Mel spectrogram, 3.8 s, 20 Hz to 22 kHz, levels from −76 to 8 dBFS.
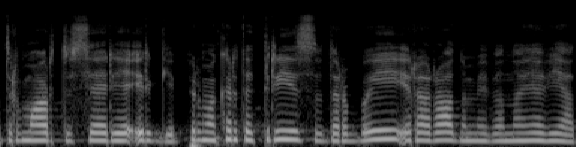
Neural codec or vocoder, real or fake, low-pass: none; real; 14.4 kHz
